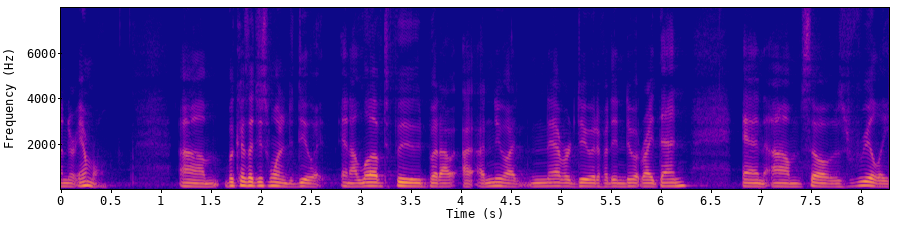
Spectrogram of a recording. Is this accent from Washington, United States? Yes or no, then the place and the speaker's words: no; New Orleans, Louisiana, United States; growing up near Commander's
